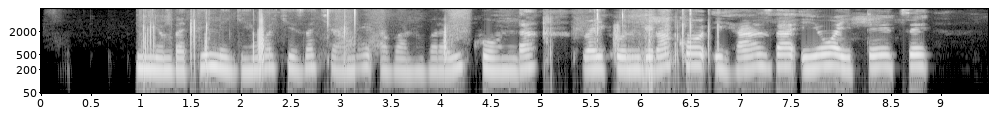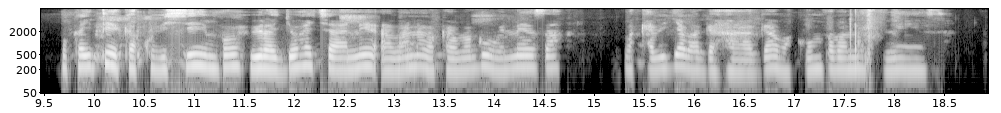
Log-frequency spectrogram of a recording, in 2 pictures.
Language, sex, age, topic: Kinyarwanda, female, 25-35, agriculture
